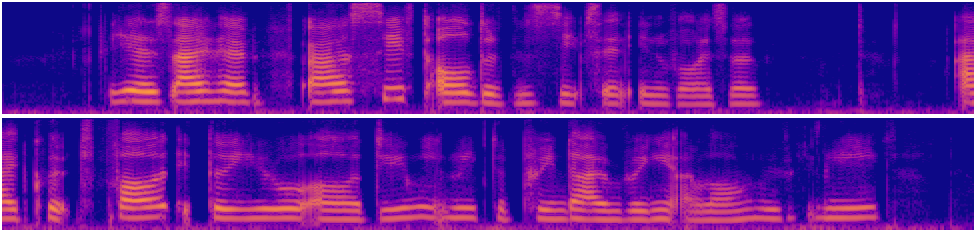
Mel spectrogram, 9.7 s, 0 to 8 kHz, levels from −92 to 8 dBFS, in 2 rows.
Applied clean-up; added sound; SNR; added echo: neural diffusion model UNIVERSE++.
